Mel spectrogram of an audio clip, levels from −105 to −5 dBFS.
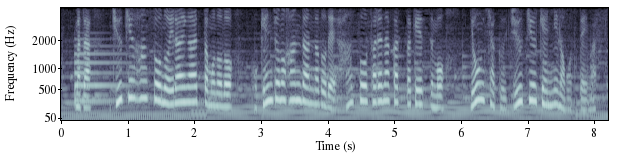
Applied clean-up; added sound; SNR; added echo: none; Piano; 16 dB; none.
